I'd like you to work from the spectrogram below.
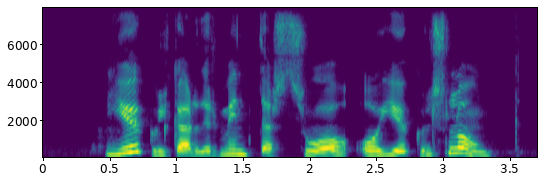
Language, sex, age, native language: Icelandic, female, 30-39, Icelandic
